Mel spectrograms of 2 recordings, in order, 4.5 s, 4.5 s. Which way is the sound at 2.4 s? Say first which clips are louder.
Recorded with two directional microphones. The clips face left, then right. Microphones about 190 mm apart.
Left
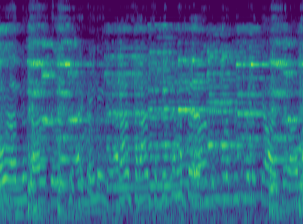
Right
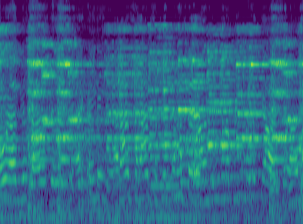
Left 3 dB; 40° left (ahead or behind).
